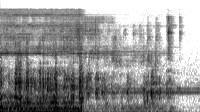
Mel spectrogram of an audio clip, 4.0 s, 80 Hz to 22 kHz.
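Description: NEMA 17 stepper motor driving a 3D printer's belt-driven, counterweighted Z axis through a homing move: a steady hum with a run of clicks for about a second and a half, then fainter and broken by scattered clicks until it stops.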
